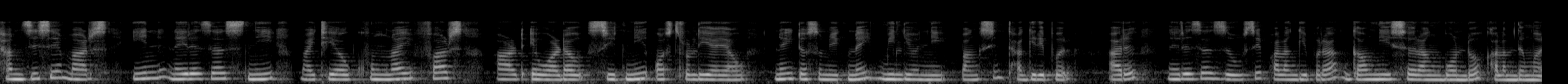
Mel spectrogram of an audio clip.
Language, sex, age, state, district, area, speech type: Bodo, female, 18-30, Assam, Kokrajhar, urban, read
